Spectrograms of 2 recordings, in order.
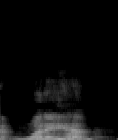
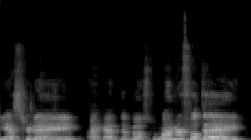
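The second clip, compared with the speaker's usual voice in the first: heavy, dripping sarcasm laid on thick. Starting a story for the group: heavily sarcastic. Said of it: "I can hear the sarcasm".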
